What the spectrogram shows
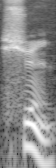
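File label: "xun" Mandarin Chinese pinyin voice, fourth tone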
